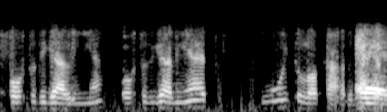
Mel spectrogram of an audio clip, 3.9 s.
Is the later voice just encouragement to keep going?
No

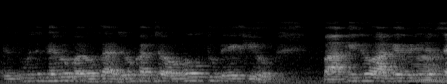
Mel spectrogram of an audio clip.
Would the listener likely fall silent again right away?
Yes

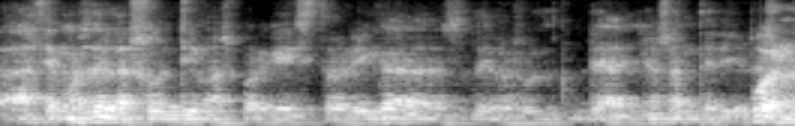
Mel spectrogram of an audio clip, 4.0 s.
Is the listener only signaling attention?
No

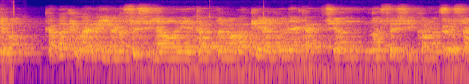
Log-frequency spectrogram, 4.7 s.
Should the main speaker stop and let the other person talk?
No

